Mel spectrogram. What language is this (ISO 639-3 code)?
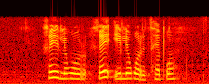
nso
